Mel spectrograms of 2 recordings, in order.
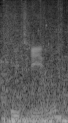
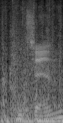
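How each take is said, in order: First: The word is said with an English pronunciation. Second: The word is said with a French pronunciation. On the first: "the English pronunciation is poutine" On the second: "that's called poutine"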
